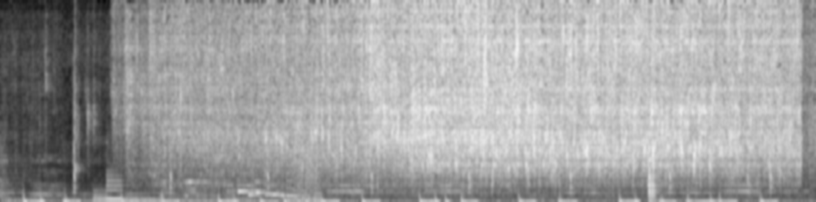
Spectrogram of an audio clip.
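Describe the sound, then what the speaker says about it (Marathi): Asafoetida and crushed garlic with coriander dropped into hot oil for an oyster masala, crackling and sizzling steadily close up, with stirring clinks and scrapes of a spoon against the pan throughout. "आता ह्यामध्ये मी घालत आहे हिंग आणि आता आपण ह्यामध्ये घालूया हा लसूण जो आपण ठेसून घेतलेला आहे कोथिंबीर सोबत"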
